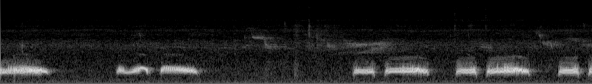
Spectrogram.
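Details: Spotted dove kept as a decoy to attract wild birds, Riau Islands, Indonesia, back in use after moulting; a long coo, a quick double coo, a pause, then a string of soft coos, with faint high chirps of other birds.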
